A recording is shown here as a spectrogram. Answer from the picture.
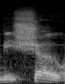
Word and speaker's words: Michaux: how to spell names and that Americans can pronounce mich aux me show I'm going to call them in anyway what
